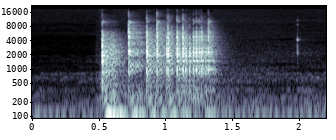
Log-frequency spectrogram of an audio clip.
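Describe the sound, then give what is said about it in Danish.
Dice rolled for a prize draw give a short, bright clatter of rapid clicks lasting about a second, followed by a single faint click after a pause. “Og den bliver udtrukket på den meget effektive måde. Terningrul. Så jeg ruller lige her.”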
